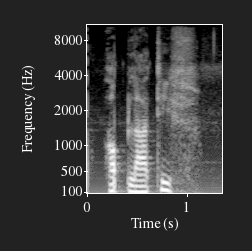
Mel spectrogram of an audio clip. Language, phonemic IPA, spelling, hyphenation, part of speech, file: Dutch, /ˈɑ.blaːˌtif/, ablatief, ab‧la‧tief, noun, Nl-ablatief.ogg
- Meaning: ablative case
